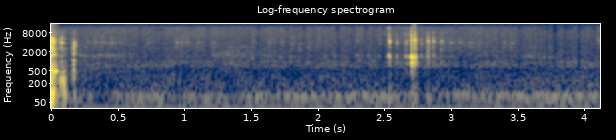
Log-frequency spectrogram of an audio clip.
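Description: Near silence: a faint steady low hum, with one faint click about two and a half seconds in from a button being pressed on the variable frequency drive's keypad.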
